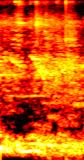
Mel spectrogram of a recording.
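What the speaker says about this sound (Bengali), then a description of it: "খুবই সুন্দর এক জোড়া কবুতর, অ্যাক্টিভ আর ফ্রেশ" A pair of pigeons offered for sale coo softly nearby, a brief low throaty call lasting under a second with no speech.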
